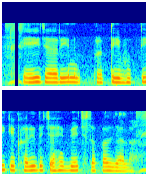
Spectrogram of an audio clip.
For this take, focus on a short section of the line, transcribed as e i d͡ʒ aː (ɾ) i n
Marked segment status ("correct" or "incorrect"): correct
